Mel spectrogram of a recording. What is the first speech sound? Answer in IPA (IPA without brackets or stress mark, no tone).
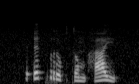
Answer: ʔ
